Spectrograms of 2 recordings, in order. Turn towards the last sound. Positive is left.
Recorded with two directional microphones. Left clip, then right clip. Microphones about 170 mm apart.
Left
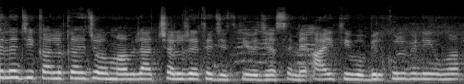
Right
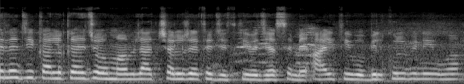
turn(degrees=20)  # may be behind; listen again after turning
